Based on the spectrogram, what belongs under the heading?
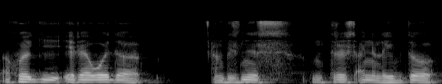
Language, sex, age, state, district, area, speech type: Manipuri, male, 30-45, Manipur, Senapati, rural, spontaneous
